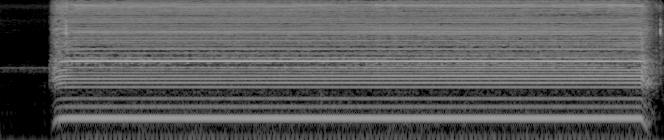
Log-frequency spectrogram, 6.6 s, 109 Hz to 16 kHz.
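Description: A Hatteker RSCW 767 foil shaver switches on and runs at a steady, loud, close electric buzz for about six seconds with a strong constant pitch, then cuts off abruptly, with no voices.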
